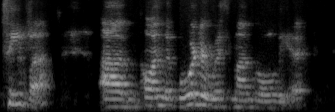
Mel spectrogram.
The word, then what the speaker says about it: Tyva: And then Tuva, and they like to pronounce it Tyva, on the border with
